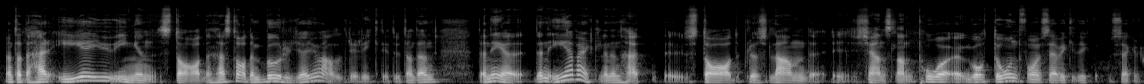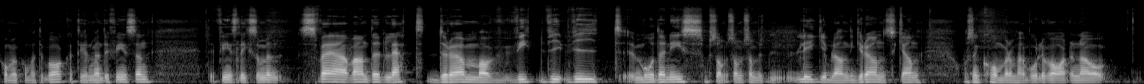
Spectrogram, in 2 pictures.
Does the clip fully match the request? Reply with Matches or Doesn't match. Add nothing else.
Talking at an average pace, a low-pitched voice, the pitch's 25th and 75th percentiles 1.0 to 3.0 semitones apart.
Matches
